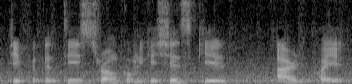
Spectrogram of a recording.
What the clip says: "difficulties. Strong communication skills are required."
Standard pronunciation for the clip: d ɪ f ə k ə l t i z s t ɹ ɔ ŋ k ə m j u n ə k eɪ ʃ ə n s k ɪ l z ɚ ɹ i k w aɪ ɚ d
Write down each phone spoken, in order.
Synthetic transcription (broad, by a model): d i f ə k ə l t i s t ɹ ɔ ŋ k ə m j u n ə k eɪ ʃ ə n s k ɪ l ɑ ɹ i k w aɪ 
